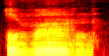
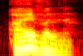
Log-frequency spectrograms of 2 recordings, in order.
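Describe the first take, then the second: First: The stress is on the second syllable. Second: The stress is on the first syllable.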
